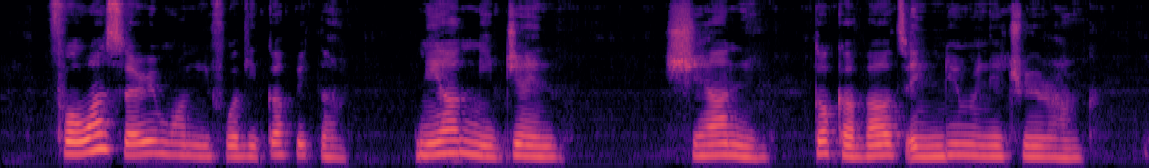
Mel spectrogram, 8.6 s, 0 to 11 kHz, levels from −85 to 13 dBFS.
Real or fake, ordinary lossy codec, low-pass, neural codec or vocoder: fake; none; none; autoencoder, 22.05 kHz, a latent of 192 numbers a frame, VITS, trained on one speaker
